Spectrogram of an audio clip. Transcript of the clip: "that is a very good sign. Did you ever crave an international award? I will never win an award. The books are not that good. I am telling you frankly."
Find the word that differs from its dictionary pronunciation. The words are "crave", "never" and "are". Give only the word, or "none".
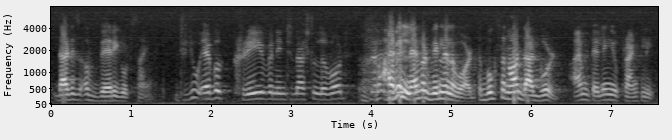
none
